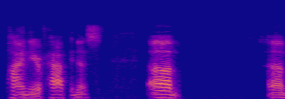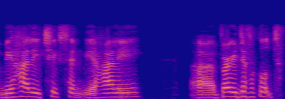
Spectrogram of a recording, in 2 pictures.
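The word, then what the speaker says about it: Csikszentmihalyi: of happiness uh mihaili chick sent me highly uh very difficult to pronounce um one useful tip i was given was think about your cheeks and think your cheeks send me high and so she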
